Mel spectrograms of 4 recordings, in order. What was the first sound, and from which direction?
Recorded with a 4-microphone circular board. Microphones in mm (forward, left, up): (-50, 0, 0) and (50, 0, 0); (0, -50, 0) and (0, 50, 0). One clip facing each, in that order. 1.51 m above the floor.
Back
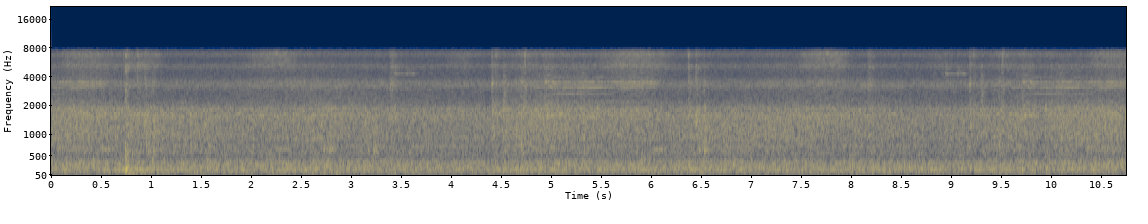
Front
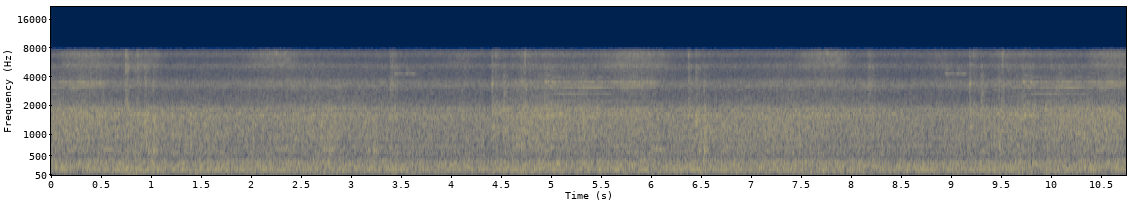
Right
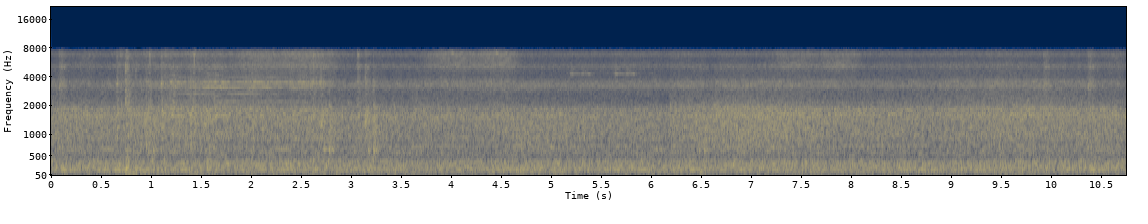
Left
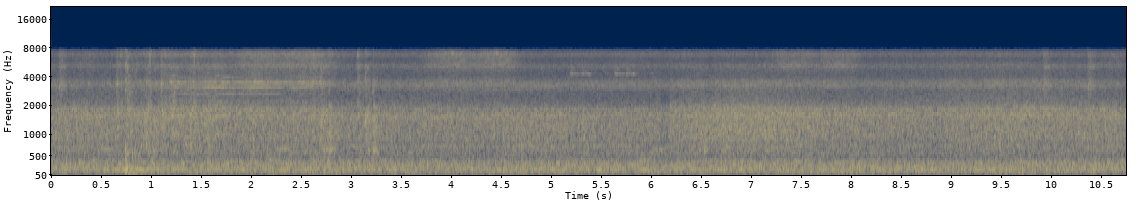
Hammering, 145° left.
